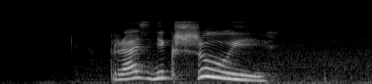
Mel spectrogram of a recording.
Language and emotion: Russian, positive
